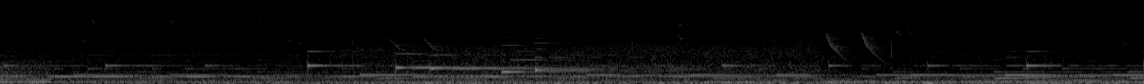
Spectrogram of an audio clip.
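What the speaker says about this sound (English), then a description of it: "it's very cold and drizzly outside" Cold drizzle patters softly outside in a backyard garden in late March, a faint, steady hiss with scattered drops and occasional bird chirps in the background.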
